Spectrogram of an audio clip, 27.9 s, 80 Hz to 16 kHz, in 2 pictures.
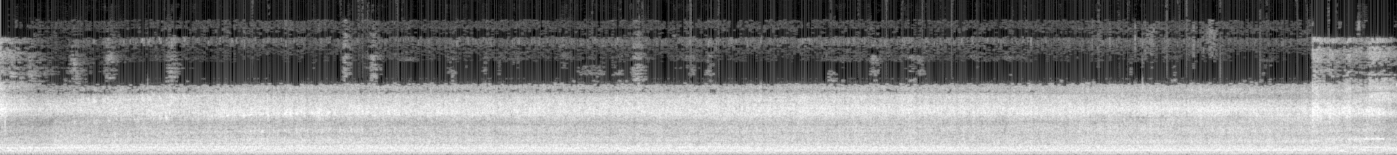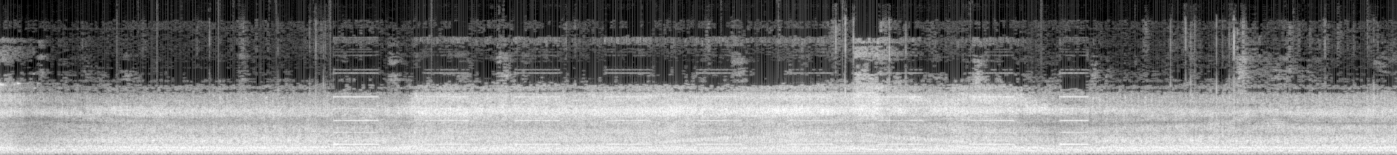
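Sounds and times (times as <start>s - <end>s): heavy vehicle engine running: 0.0s - 27.9s
reversing alarm beeping: 13.4s - 14.2s, 17.2s - 25.1s.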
